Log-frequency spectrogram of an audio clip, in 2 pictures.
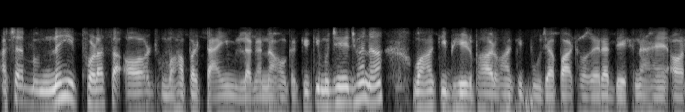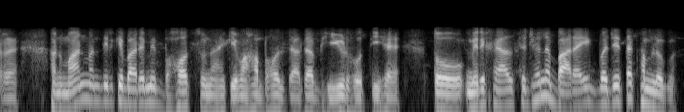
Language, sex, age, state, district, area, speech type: Urdu, male, 45-60, Bihar, Supaul, rural, conversation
